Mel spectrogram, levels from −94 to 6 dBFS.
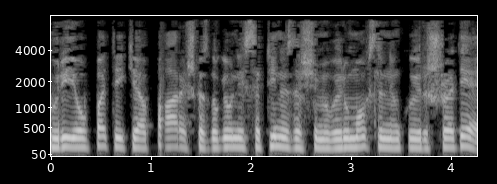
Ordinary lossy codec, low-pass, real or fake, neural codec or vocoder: MP3, 32 kbps; 7.2 kHz; real; none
